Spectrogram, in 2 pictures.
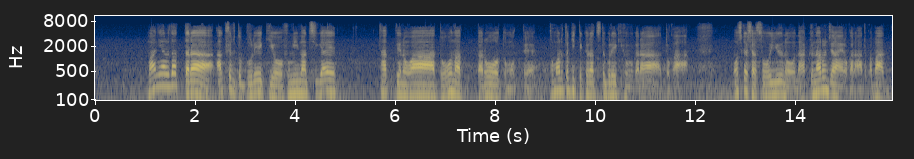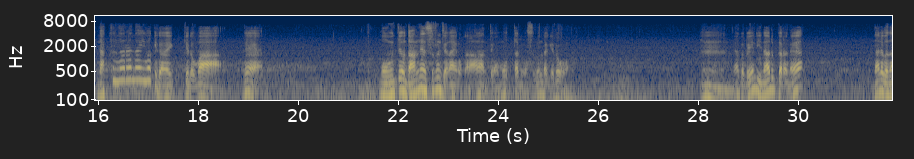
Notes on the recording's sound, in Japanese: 運転中 あの日の車からボツにした声。今年の8月に収録しボツとした音声。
